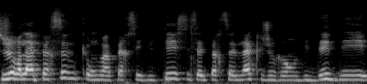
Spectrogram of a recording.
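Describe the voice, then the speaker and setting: Her pitch fairly high and her intonation fairly even, a woman speaks at a fairly quick pace. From DR Congo. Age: 20s. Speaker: fashion blogger. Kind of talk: interview. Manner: hesitant.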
